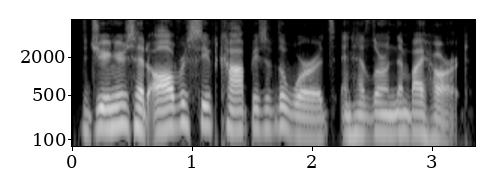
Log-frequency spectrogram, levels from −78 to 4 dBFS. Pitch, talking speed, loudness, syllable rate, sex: 135 Hz, 270 wpm, -19 LUFS, 6.4 syllables/s, female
